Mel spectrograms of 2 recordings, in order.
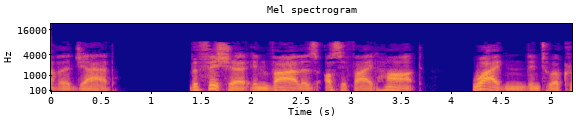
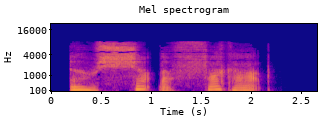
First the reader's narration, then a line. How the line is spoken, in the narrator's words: Viola said wearily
